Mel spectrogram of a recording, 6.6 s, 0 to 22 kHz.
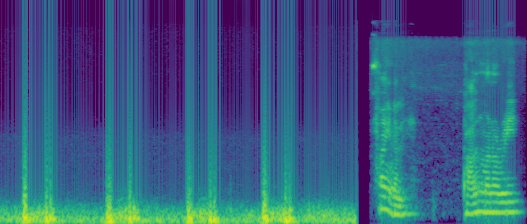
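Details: A sound-enhanced teaching recording with a regular heartbeat near 60 a minute and a steady low rumbling murmur filling the gaps: tricuspid regurgitation murmur.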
